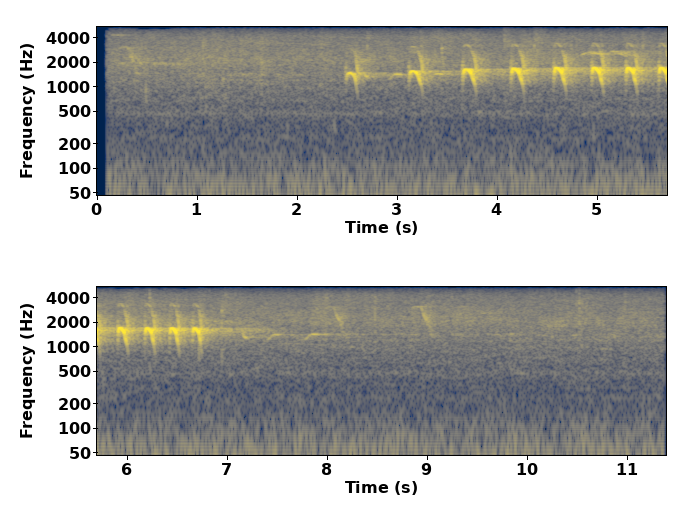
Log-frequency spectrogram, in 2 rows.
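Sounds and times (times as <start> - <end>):
Glossy antshrike Sakesphorus luctuosus calling bright notes and thin whistles: 2.5 - 8.3.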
